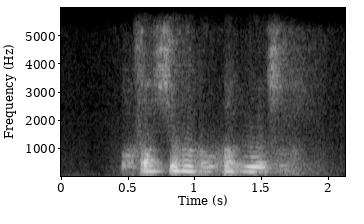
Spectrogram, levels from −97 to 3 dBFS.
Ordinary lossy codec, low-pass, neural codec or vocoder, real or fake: Opus, 16 kbps; 5.4 kHz; codec, 44.1 kHz, 0.9 kbps, DAC; fake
